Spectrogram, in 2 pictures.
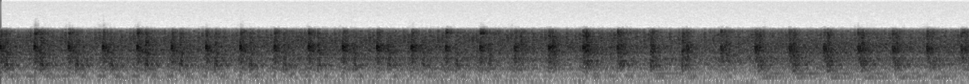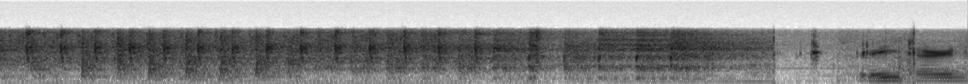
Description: International school bus with a broken injector tip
